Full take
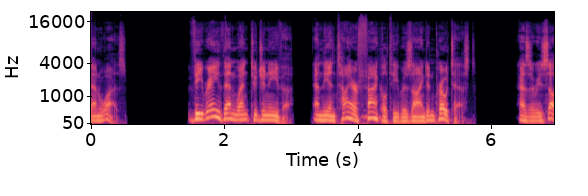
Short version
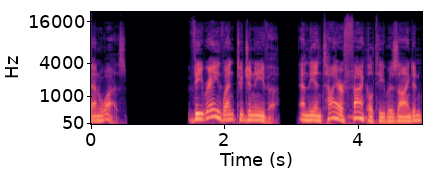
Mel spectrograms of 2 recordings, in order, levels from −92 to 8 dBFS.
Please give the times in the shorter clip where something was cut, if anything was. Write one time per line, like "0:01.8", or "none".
0:02.0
